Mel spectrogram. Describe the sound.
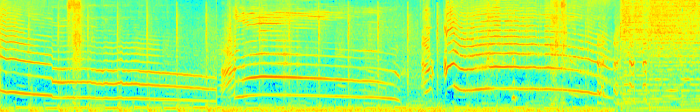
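A person imitates a wolf, letting out three long, drawn-out howls in a row that rise and waver in pitch. The howls are loud, over a steady low hum. The howls are made at an annual wolf-howl imitation competition at Osceola Heritage Park in Florida, USA.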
